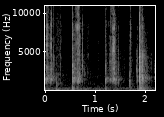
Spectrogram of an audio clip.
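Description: Hand-held adhesive tape runner drawn across paper in a few short ratcheting strokes, with a sharp click near the end.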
